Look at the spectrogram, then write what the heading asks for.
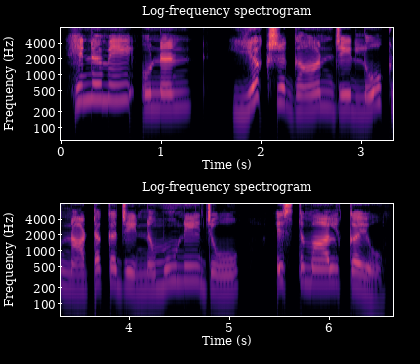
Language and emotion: Sindhi, neutral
